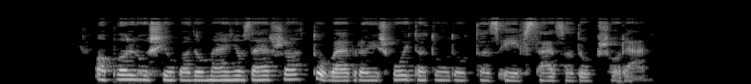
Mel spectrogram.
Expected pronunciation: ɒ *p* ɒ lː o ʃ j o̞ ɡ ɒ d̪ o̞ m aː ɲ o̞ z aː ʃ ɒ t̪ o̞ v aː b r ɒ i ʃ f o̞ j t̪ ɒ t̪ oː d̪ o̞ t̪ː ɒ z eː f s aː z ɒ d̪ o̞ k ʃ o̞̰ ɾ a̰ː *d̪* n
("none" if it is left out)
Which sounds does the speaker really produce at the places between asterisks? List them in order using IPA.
p, none

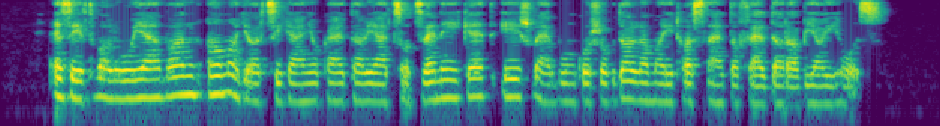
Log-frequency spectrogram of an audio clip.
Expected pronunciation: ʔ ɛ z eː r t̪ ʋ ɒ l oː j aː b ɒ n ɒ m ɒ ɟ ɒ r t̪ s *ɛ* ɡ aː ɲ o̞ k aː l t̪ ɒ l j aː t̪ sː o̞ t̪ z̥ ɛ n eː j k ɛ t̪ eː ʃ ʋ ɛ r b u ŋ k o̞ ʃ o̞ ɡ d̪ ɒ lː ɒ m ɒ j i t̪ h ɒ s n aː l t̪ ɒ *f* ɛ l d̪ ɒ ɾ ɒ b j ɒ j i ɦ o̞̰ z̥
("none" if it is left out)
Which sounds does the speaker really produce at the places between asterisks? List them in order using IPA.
i, f

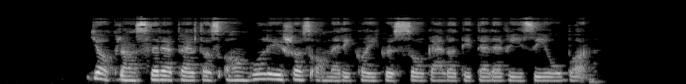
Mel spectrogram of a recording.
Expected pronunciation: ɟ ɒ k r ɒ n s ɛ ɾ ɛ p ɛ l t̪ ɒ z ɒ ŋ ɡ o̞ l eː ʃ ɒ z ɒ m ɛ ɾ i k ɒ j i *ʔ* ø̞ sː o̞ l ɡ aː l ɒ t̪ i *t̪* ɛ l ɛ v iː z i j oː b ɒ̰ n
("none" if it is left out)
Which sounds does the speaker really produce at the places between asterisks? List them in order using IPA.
k, t̪

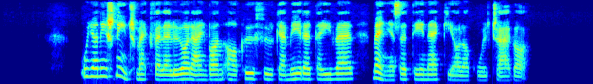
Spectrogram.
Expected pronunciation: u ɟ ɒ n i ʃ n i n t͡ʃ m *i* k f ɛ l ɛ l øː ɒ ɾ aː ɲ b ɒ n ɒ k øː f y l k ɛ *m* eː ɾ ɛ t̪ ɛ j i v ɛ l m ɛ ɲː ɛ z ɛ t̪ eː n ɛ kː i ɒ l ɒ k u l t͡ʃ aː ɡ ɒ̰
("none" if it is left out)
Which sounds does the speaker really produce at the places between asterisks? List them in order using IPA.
ɛ, m

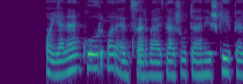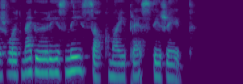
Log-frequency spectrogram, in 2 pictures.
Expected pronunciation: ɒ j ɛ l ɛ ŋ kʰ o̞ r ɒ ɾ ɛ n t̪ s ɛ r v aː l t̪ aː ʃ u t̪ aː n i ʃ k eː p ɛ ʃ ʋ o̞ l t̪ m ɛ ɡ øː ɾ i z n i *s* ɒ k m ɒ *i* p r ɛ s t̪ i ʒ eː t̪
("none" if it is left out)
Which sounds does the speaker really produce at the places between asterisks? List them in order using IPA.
s, i

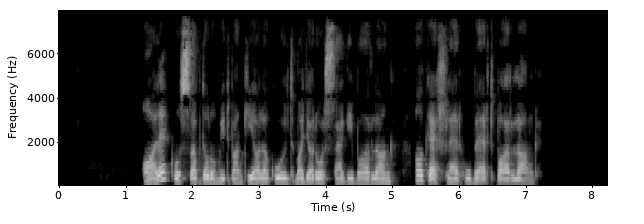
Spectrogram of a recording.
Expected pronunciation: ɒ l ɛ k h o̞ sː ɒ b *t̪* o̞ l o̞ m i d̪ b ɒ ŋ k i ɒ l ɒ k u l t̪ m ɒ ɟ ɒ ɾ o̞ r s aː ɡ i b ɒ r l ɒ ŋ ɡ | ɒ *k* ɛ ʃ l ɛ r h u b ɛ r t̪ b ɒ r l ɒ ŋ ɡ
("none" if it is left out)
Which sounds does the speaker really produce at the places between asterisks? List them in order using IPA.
d̪, k

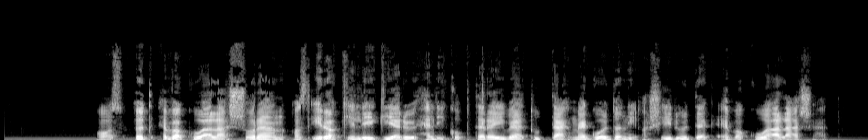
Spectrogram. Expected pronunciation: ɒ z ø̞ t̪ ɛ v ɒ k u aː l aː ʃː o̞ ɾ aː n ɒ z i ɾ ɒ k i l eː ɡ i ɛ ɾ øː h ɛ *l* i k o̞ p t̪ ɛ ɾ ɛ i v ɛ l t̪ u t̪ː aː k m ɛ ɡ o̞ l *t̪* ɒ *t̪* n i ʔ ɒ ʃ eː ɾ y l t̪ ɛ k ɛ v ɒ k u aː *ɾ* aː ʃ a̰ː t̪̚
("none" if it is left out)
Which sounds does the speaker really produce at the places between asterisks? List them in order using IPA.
l, d̪, none, l

